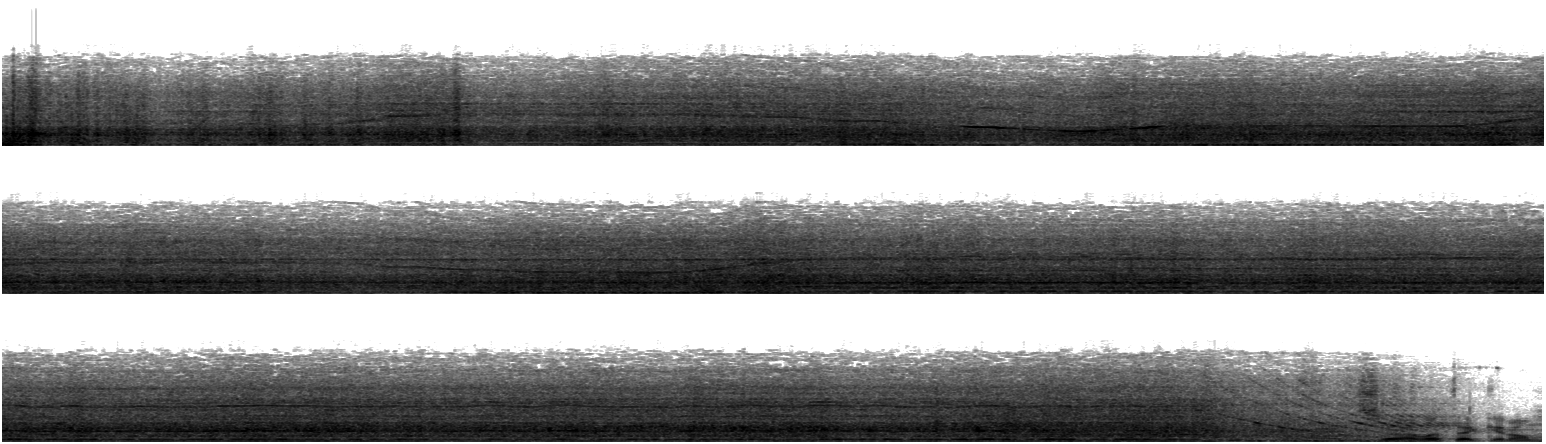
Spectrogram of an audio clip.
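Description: A countertop blender runs a smoothie program on blueberries, banana and protein powder, a loud, sustained whirring roar whose pitch rises and dips as the motor cycles, then cuts off near the end.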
